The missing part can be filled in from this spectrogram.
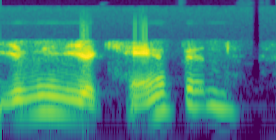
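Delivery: put-on Scottish accent. Retelling what a woman asked him at the first show, imitating KT's Scottish accent. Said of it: "she said it in a Scottish accent".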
